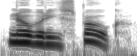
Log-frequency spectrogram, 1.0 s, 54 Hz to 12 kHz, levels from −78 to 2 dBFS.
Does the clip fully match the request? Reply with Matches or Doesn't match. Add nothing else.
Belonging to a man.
Doesn't match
